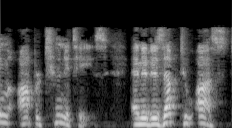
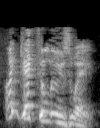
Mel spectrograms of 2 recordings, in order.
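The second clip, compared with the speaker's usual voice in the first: louder, higher, punching get; eager reframe; 5 semitones higher, 5 dB louder than usual. Shown as a demonstration. Coach showing the positive self-talk, eager and louder. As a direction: say it like good news. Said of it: "as opposed to".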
